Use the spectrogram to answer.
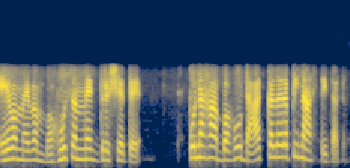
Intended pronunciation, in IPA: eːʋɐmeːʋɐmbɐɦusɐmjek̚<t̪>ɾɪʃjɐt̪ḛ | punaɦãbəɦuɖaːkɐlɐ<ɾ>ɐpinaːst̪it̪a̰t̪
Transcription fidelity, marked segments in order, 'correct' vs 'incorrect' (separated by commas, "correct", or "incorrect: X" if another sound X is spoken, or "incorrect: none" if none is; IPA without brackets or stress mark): incorrect: d̪, correct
